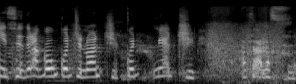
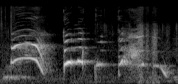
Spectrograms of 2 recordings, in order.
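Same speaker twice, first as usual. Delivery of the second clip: high character voice. Acted. High warning voice of a figure.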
